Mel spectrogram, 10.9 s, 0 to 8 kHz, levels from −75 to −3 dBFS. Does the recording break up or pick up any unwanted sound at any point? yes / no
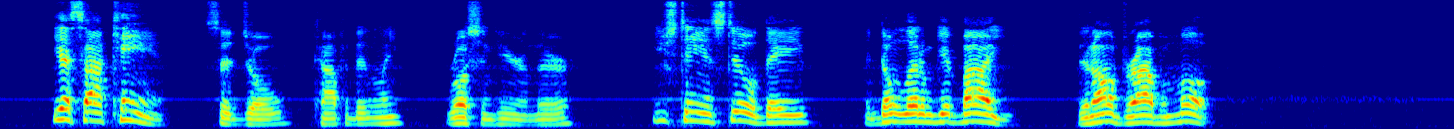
no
